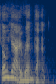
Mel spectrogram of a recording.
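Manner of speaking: mock breezy, unbothered, offhand nonchalant aside. Retelling how someone admitted reading a journal: imitating a nonchalant tone. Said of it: "he's very nonchalant about it".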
